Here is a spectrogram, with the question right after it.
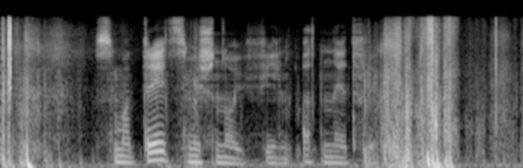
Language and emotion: Russian, neutral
